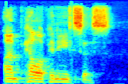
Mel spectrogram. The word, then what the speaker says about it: Peloponnesus: Peloponnesus.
